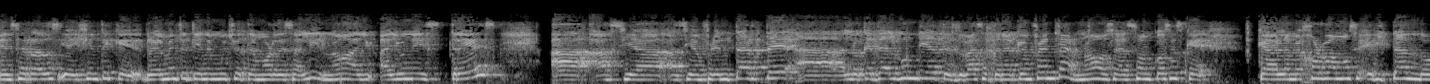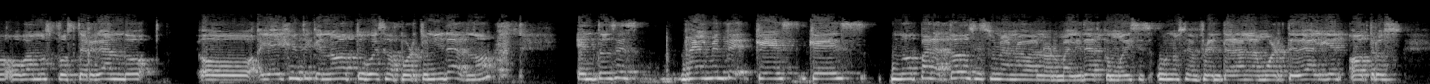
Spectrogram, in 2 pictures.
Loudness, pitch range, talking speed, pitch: -18 LUFS, 225-260 Hz, 165 wpm, 240 Hz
